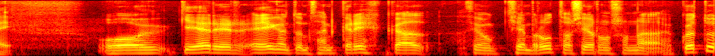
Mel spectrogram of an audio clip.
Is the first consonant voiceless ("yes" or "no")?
no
